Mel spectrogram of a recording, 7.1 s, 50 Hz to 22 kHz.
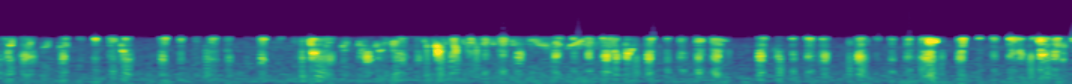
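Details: Black storks in Estonia during feeding and a change at the nest, 25 May 2012 at 17:03: a steady run of rapid, hoarse pulsed notes with brief bright chirps, continuing almost without pause for seven seconds.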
